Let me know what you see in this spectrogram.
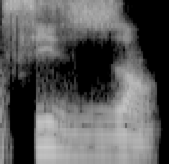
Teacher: A pesar que es una X, se va a pronunciar Z, como si fuera una Z. Z, ¿ok? Tiene que vibrar, ¿eh? 6 ans, ¿ok? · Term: liaison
